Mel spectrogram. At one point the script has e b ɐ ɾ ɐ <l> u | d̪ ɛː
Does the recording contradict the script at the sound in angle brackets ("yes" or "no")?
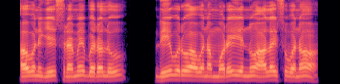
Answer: no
